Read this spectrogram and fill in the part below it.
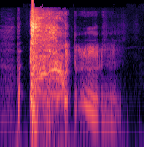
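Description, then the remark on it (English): A loud burst of coughing followed by a rougher, drawn-out throat clearing, lasting about a second and a half, with no talking. “So I watched, hang on, I need to cough.”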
